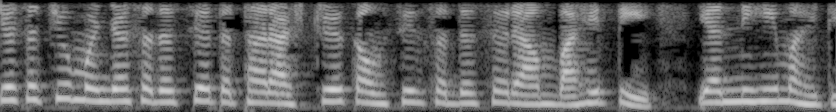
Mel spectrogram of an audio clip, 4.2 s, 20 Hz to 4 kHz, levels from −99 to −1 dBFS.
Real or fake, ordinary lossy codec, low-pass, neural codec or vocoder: real; AAC, 32 kbps; 3.6 kHz; none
